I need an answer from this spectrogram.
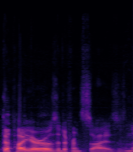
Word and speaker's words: Pajero: I feel like the Pyero is a different size, isn't it? Well, it is actually it is just the Pyero, but American. Pyero, but Pyero, I believe. Pajero. Pyero. I think it actually Pajero is is wrong.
